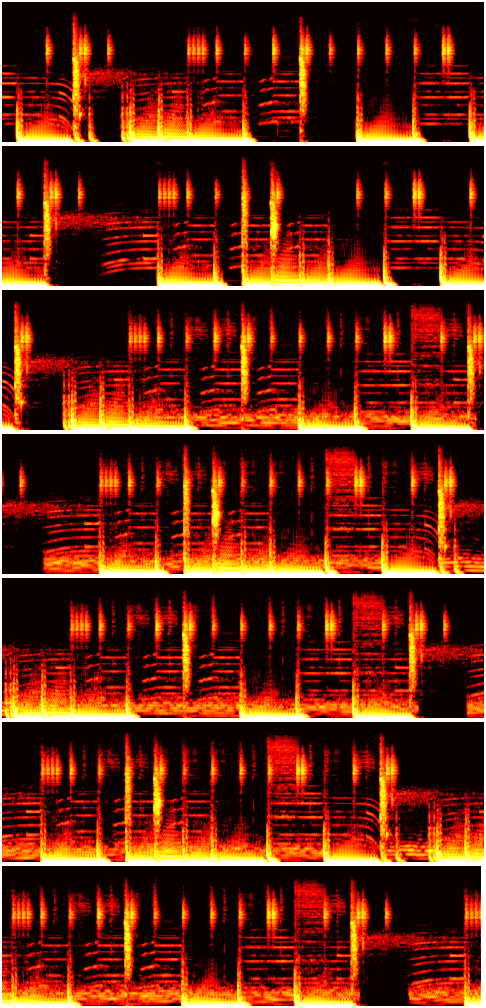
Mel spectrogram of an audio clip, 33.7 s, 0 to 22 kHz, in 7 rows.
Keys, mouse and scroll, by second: 1.4 right click, 4.6 ctrl+alt+shift+c, 10.5 middle click, 11.7 right click, 16.6 r, 24.6 ctrl+z, 25.4 middle click, 27.7 right click, 30.5 shift+d, 31.0 shift+d.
